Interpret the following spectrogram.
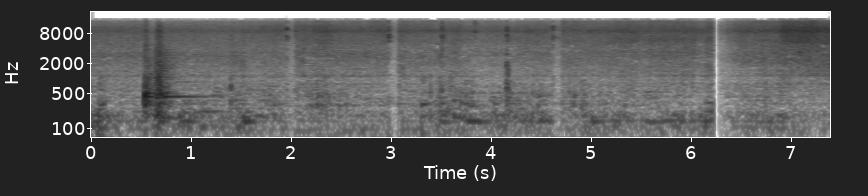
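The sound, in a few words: fried brinjal and potato added to fish curry pan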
